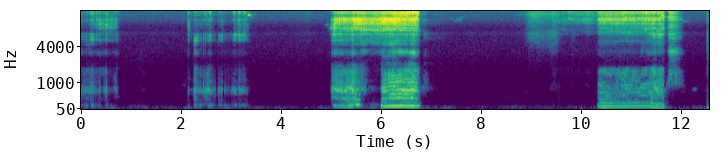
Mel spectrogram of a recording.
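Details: A sleeping 9-year-old Lhasa Apso, who rarely snores, snores in rough, nasal rumbles, each lasting about a second.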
